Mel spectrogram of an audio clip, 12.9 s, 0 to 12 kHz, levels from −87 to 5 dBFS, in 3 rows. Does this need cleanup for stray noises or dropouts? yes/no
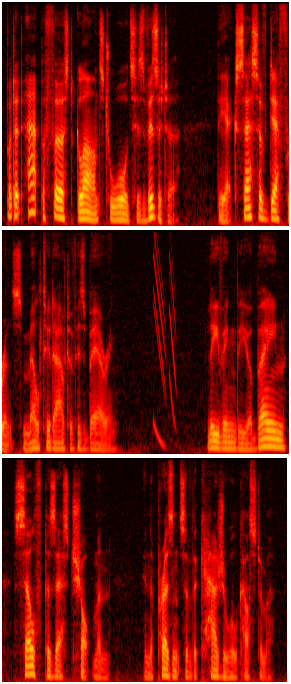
yes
